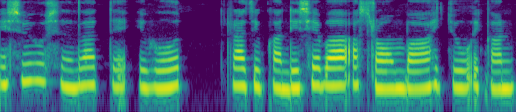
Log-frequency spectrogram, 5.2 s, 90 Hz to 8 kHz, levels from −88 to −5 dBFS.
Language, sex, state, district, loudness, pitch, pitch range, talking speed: Chakma, female, Tripura, Unakoti, -16 LUFS, 250 Hz, 235-265 Hz, 130 wpm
